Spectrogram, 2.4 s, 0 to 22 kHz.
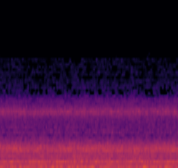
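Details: Sanyo/Shimizu jet pump after the outlet valve was partly closed to cure a snoring cavitation, at under 20 PSI: a steady motor hum with a constant whine and no rattling or gravelly hiss. It runs smoothly with no cavitation.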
